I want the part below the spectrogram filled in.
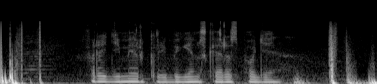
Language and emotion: Russian, neutral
